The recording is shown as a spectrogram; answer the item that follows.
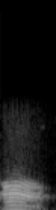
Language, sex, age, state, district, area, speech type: Gujarati, male, 18-30, Gujarat, Ahmedabad, urban, conversation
